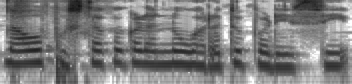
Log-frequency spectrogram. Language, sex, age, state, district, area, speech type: Kannada, female, 30-45, Karnataka, Tumkur, rural, spontaneous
